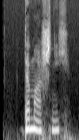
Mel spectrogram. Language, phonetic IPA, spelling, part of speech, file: Russian, [dɐˈmaʂnʲɪj], домашний, adjective / noun, Ru-домашний.ogg
- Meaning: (adjective) 1. home, household, house 2. private 3. domestic; (relational) family 4. home-made, homespun; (noun) (own) folks, family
